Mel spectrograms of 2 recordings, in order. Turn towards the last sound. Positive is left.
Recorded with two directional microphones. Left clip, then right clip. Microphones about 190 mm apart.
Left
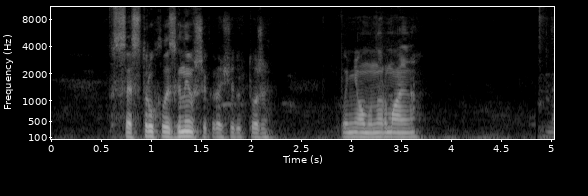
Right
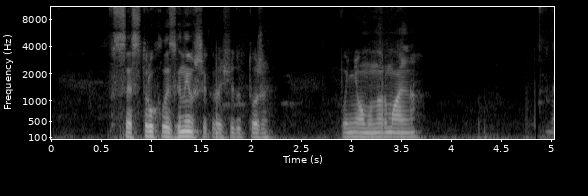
turn(degrees=25)  # may be behind; listen again after turning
